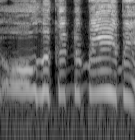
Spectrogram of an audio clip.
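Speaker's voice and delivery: high, soft cooing voice; mock baby cooing. Fisherman holding the baby last, imitated cooing. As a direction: put on a high coo over a newborn.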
